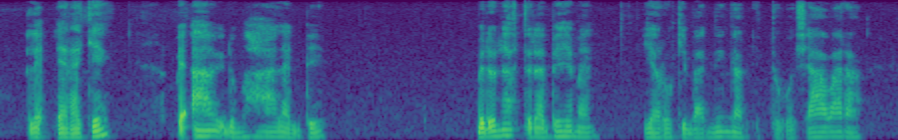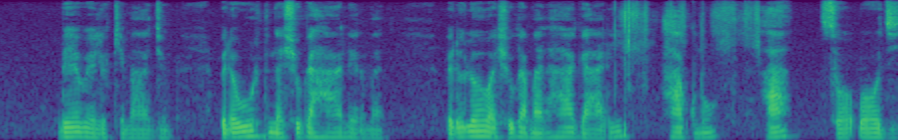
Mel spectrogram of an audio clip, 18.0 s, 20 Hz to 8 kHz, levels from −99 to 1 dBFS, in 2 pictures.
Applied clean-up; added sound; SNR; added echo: none; none; none; none.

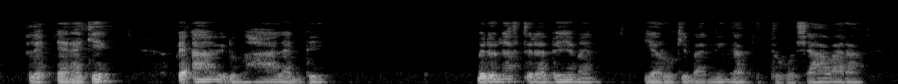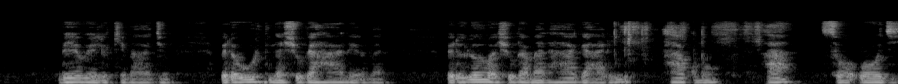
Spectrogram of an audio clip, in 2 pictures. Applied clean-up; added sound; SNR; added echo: none; none; none; reverberation time 0.2 s.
